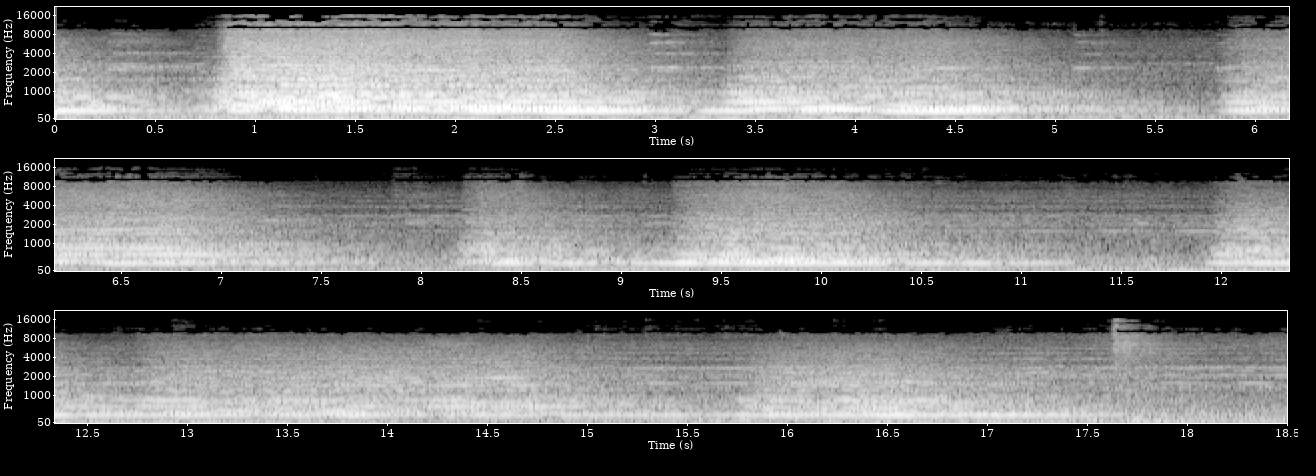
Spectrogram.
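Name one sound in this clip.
A train horn blows loud, repeated blasts close by.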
